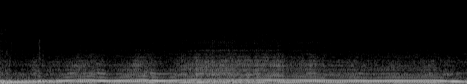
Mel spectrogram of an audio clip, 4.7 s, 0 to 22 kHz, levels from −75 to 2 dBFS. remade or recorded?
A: recorded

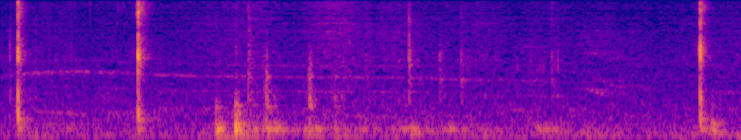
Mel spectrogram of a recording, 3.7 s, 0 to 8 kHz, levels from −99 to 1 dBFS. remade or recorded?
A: remade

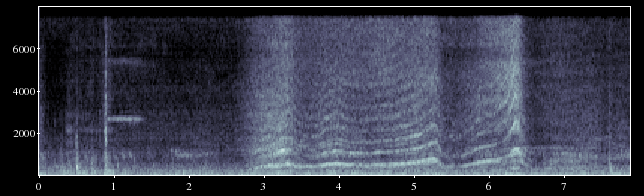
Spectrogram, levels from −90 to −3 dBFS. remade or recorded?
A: remade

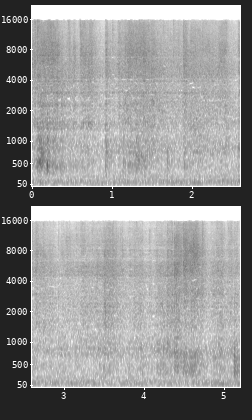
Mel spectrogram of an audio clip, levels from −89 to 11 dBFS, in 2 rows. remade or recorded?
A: recorded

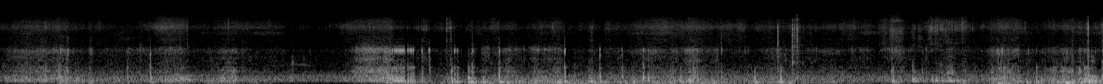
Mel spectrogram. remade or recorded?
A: recorded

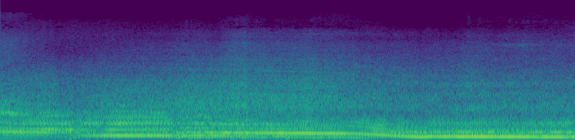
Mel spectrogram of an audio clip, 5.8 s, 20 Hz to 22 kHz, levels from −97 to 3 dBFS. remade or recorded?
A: recorded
